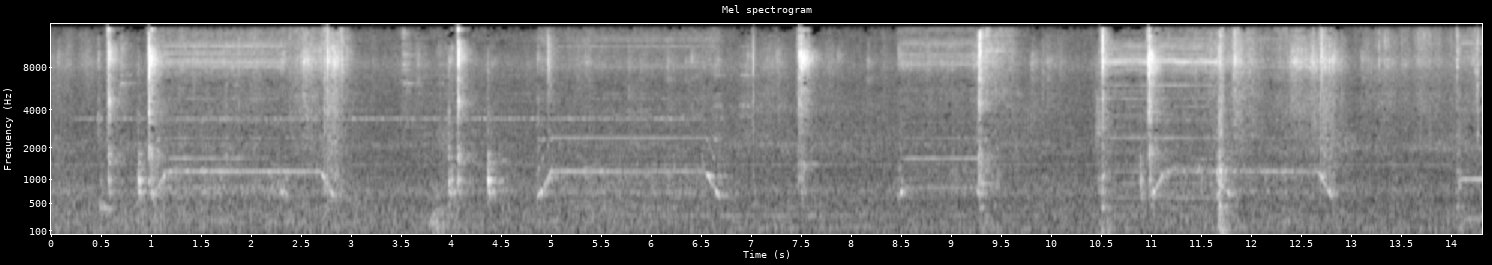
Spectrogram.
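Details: MSLAB07 automated blood analyzer during setup after power-on and startup check: repeated mechanical clicks and whirring tones rising and falling in cycles; normal analyzer operation.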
